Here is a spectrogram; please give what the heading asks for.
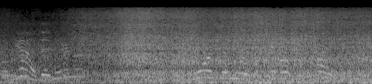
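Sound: ocean waves breaking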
